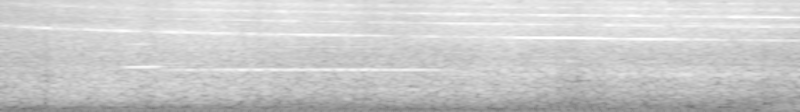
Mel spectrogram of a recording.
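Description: Jet aircraft engine noise: a steady rush with a high turbine whine that falls slowly in pitch over a few seconds.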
